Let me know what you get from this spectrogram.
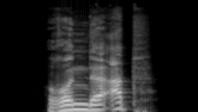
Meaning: inflection of abrunden: 1. first-person singular present 2. first/third-person singular subjunctive I 3. singular imperative
- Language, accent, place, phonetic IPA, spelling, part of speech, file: German, Germany, Berlin, [ˌʁʊndə ˈap], runde ab, verb, De-runde ab.ogg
